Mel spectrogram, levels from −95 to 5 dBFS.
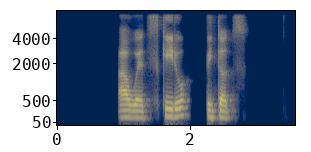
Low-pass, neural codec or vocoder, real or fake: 7.2 kHz; codec, 24 kHz, 0.9 kbps, WavTokenizer, large speech release; fake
